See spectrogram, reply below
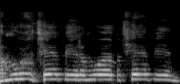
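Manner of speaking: shouted hard at a very high pitch. Retelling holding Josh against the cage after a fight, re-enacting his own yelling. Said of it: "and I'm yelling".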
